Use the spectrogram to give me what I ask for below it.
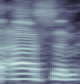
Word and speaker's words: Asim: So brother Asim, what Ali is explaining to you, it's pronounced Asim. Asim, my bad, Asim.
